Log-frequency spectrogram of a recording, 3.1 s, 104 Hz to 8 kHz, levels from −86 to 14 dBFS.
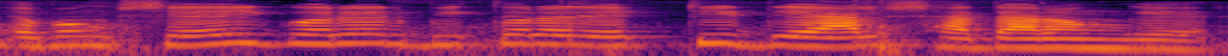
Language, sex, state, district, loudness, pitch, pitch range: Bengali, female, Assam, Hailakandi, -18 LUFS, 240 Hz, 215-270 Hz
